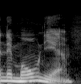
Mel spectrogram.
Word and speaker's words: pneumonia: pneumonia pneumonia então é pneumonia se escreve exatamente igual pneumonia mas se fala pneumonia which affects que afeta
